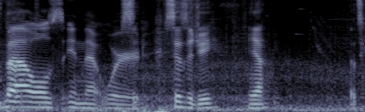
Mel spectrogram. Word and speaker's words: Syzygy: Syzygy.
